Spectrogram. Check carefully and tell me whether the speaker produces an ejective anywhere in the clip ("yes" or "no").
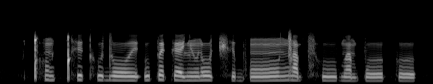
no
